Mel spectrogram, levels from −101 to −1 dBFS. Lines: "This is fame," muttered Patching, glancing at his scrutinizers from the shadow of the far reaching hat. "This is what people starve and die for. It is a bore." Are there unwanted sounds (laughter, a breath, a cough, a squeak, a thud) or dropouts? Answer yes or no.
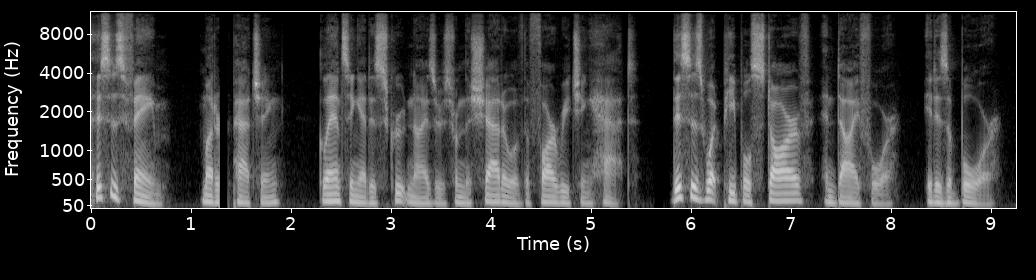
yes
